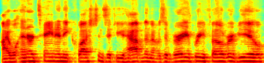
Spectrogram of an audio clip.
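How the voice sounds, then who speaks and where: The man's fairly high voice moves along at a fairly quick pace. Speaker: school district treasurer presenting budget. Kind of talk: budget presentation at board meeting. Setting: online video meeting, screen sharing. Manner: fast.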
